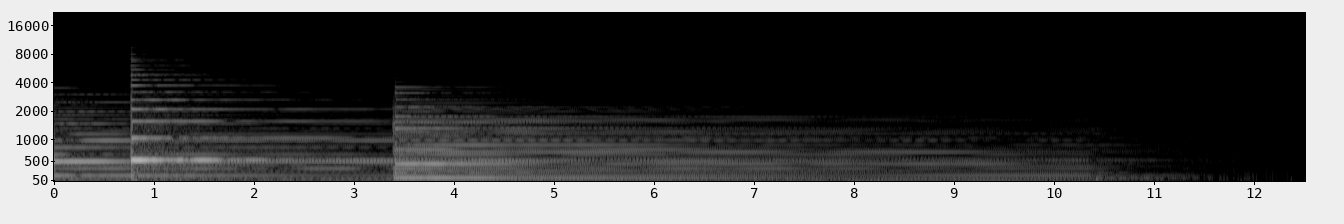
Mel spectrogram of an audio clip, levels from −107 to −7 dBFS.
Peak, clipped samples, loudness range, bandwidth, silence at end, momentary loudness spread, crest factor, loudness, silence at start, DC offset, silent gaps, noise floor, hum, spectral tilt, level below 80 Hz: -36 dBFS; under 0.1%; 14 LU; 4.9 kHz; 2.05 s; 23 LU; 22 dB; -53 LUFS; 0 s; under 0.1%; none; -90 dBFS; none; -6 dB/octave; -84 dBFS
